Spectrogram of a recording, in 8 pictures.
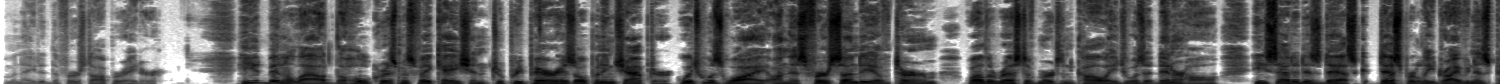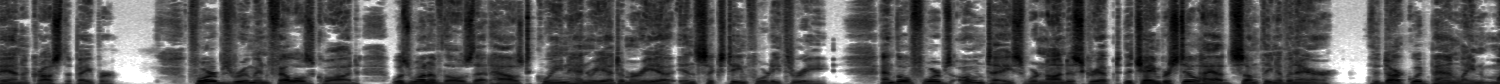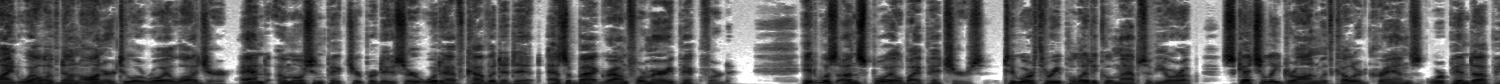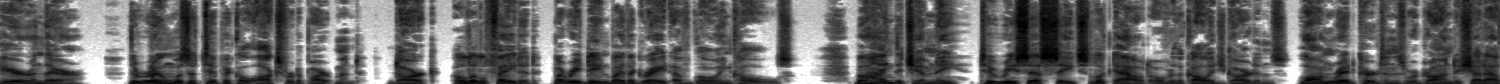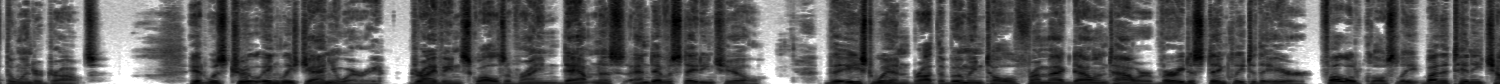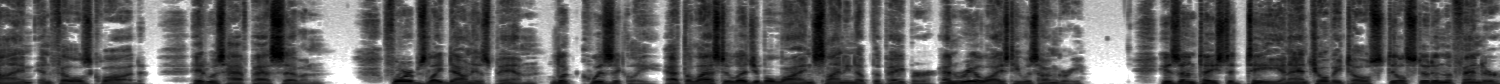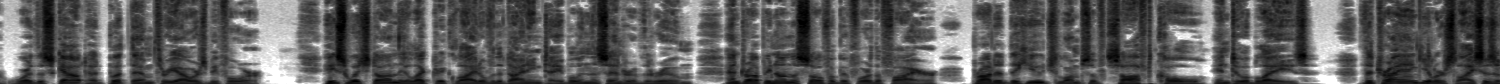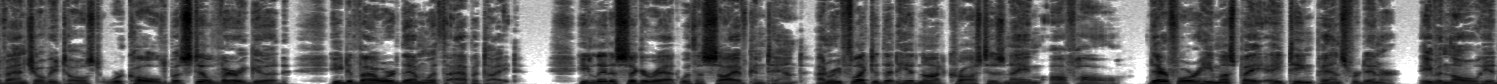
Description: Kathleen (EN) audiokniha
Ukázka z knihy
